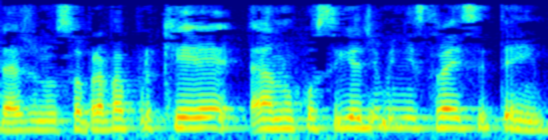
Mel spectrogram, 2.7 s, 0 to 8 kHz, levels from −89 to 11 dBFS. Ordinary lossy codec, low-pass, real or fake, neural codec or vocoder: MP3, 32 kbps; 7.2 kHz; real; none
